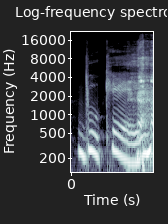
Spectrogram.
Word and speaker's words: Bucket: And her her last name is called uh it's spelled bucket, but she likes to spell it different with bouquet.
